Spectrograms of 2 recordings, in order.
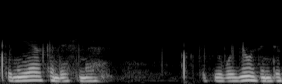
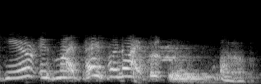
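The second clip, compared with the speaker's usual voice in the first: menacing reveal; 9 semitones higher, 8 dB louder, much slower than usual. Acted. Laura reveals the knife, menacing.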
